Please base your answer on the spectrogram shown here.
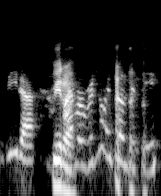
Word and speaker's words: Vida: were originally from oh the pronunciation of my name is vida you never originally don't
